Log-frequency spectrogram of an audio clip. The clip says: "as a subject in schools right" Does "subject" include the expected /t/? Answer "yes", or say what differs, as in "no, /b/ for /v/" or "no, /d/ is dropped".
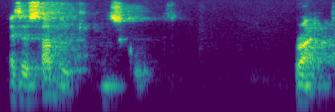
no, /t/ is dropped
